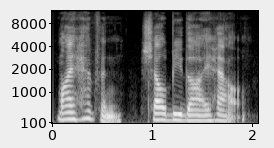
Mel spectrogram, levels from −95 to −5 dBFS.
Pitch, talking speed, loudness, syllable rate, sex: 175 Hz, 175 wpm, -18 LUFS, 4.0 syllables/s, female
